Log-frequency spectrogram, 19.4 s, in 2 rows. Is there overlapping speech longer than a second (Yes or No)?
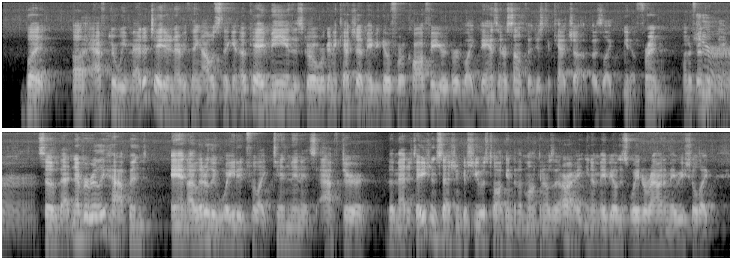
No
